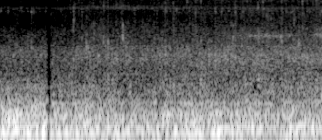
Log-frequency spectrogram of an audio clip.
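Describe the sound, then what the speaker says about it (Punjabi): Heavy rain pours down steadily and close by during a storm, a dense, unbroken wash with a low rumble beneath that could be thunder, and no voices. "ਹੁਣ ਬਹੁਤ ਜ਼ੋਰ ਜ਼ੋਰ ਕੇ ਡਰਾਵਣੀ ਆਵਾਜ਼ਾਂ ਆ ਰਹੀਆਂ ਆਸਮਾਨ ਤੋਂ"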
